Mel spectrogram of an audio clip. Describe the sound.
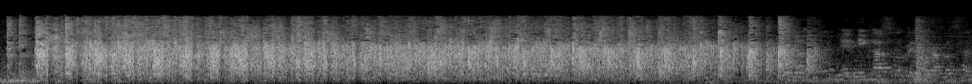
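Sustained audience applause, a dense crackle of many hands clapping at steady loudness for about eight seconds, then thinning out and fading as a voice begins to speak.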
